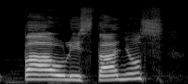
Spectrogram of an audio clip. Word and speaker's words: paulistanos: Gli abitanti di San Paolo sono chiamati paulistanos. Che è giusto? – Sì. – Ho detto bene, allora.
